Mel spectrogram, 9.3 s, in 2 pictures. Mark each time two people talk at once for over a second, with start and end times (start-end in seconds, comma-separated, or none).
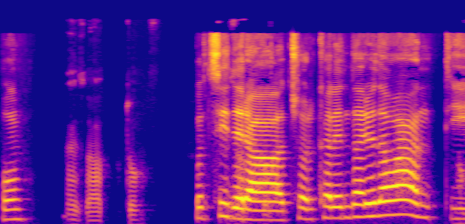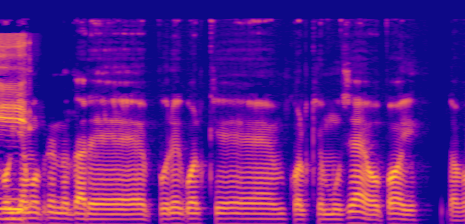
none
